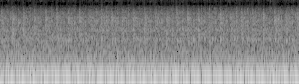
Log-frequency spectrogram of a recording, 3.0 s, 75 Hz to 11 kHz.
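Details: Restored Honda CB400 Four motorcycle, carburettors being balanced: low lumpy idle pulsing about three times a second like a tractor, below 1,000 rpm instead of the specified 1,200 rpm; rough idle, cause not yet pinned down.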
